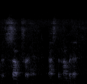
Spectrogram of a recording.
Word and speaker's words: subtrahend: The second number is called the subtrahend. That's the number that is being subtracted. The subtrahend. Subtrahend. That's 3 syllables, right?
